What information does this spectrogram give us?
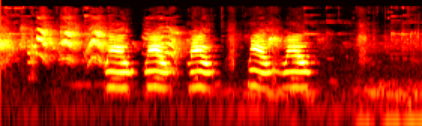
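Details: Indian ringneck parakeet, a talking parrot saying "Mitthu": short clusters of repeated nasal harmonic syllables in three groups, then quiet with a faint low hum.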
